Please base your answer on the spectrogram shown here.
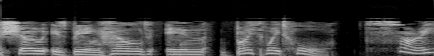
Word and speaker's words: Bythwaite: free and the show is being held in bythwaite Hall sorry how do you spell that b y t h w a i t e bite weight is it easy to find I'm not very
